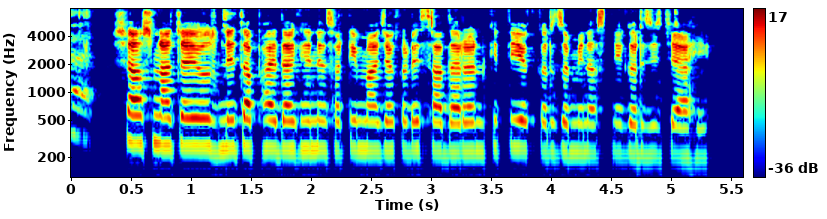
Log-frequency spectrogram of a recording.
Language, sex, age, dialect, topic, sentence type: Marathi, female, 41-45, Northern Konkan, agriculture, question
